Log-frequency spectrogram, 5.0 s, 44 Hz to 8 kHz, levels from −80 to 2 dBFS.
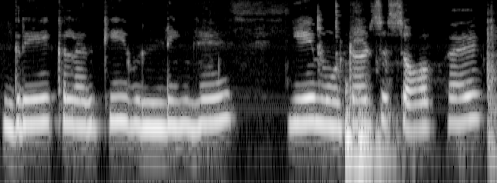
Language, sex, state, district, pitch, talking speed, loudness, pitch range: Hindi, female, Uttar Pradesh, Lalitpur, 235 Hz, 110 wpm, -15 LUFS, 220-245 Hz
